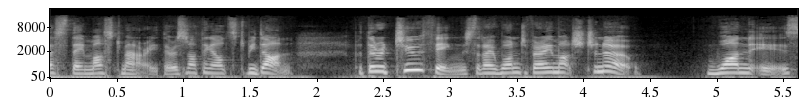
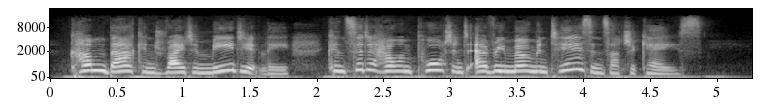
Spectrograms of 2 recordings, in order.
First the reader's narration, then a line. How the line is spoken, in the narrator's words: she cried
